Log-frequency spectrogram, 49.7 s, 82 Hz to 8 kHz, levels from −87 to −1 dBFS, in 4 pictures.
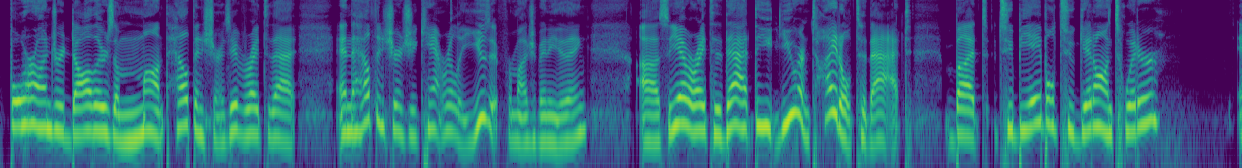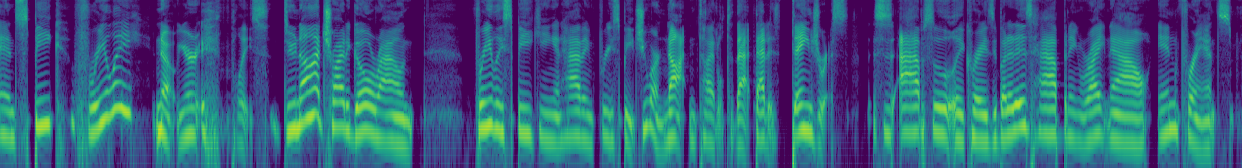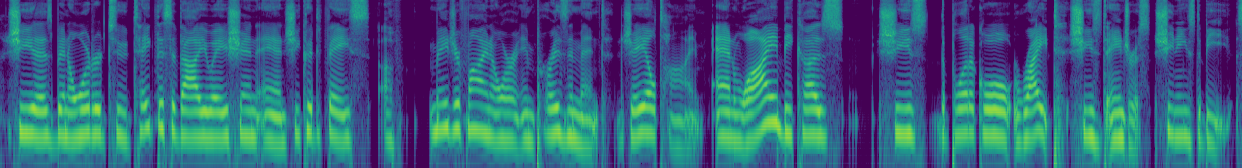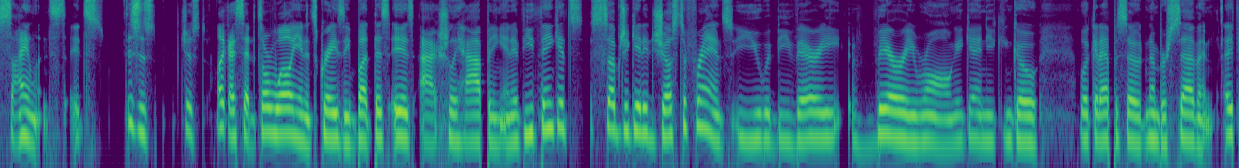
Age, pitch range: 20-39, 180-230 Hz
